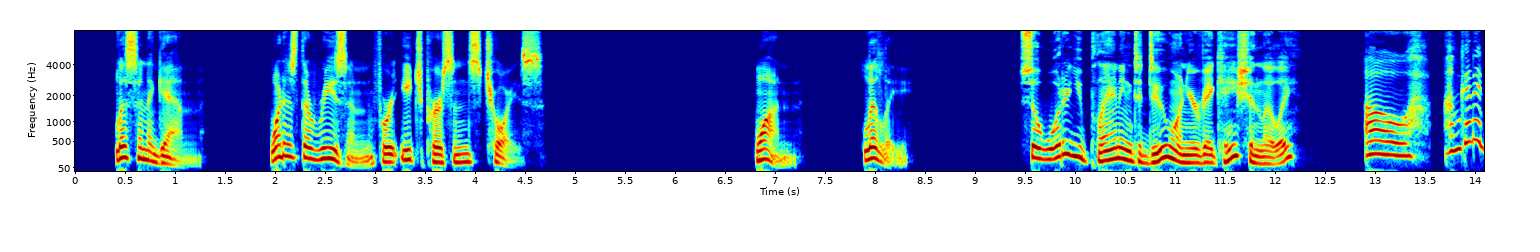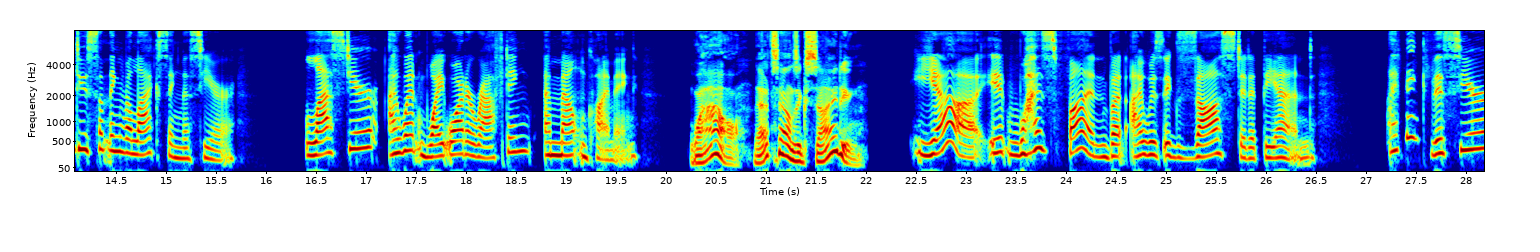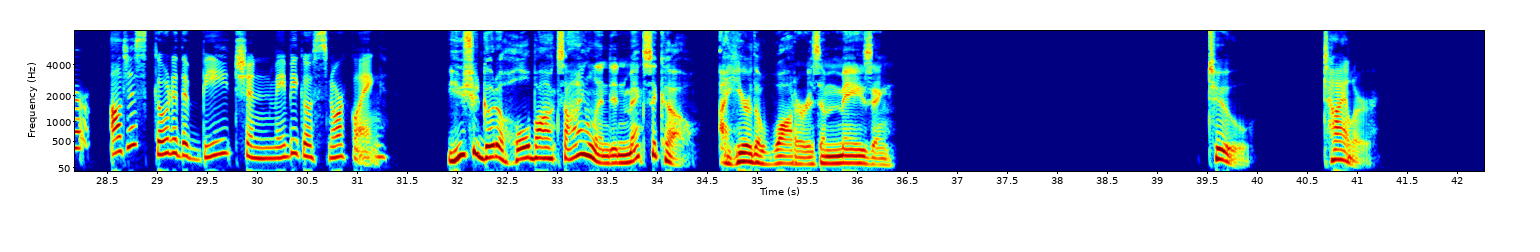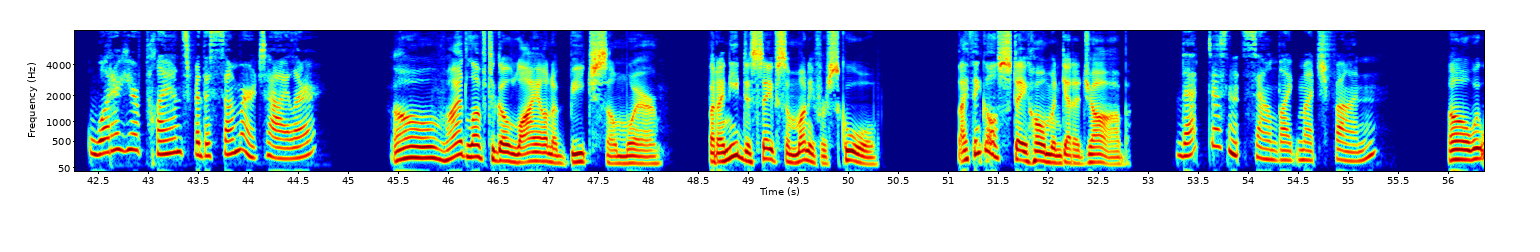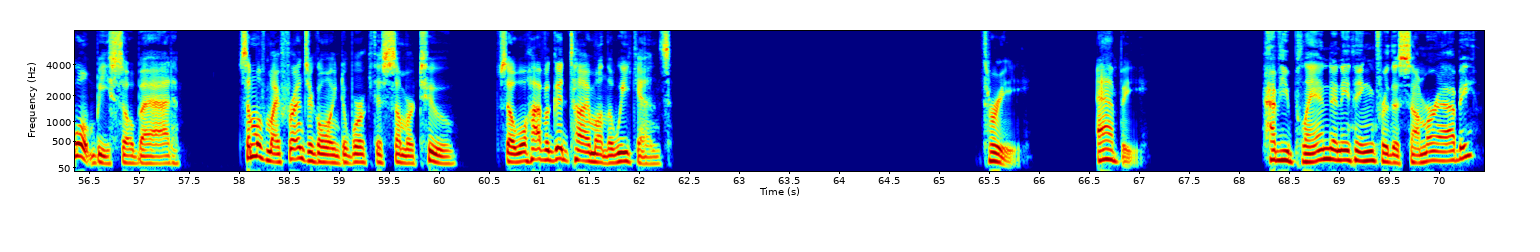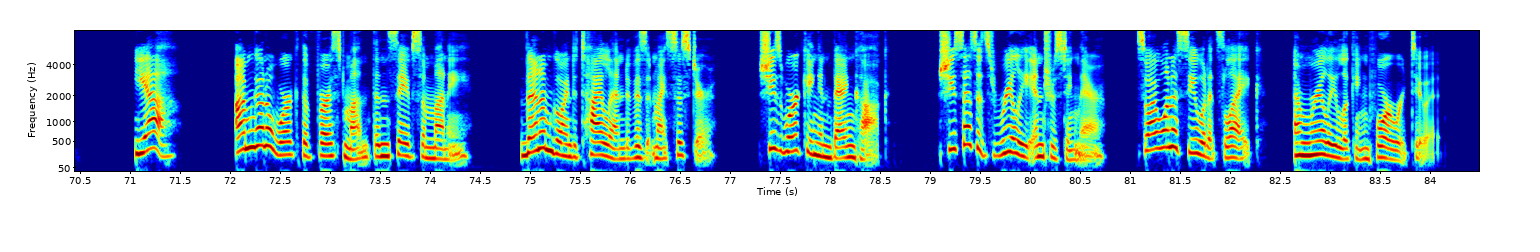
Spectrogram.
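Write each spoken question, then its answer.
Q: What is the reason for each person's choice?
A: Lily wants something relaxing because last year's adventure vacation left her exhausted

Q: What is the reason for each person's choice?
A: Tyler needs to save money for school

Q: What is the reason for each person's choice?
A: Abby wants to visit her sister in Bangkok and see what Thailand is like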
